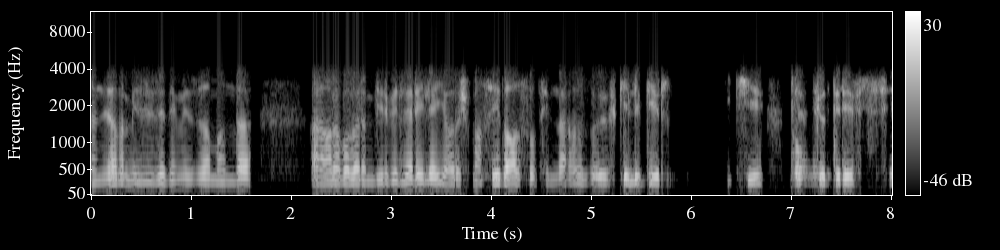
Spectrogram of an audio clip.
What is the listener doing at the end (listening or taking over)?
taking over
